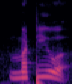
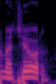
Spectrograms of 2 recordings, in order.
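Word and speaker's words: mature: मैच्योर नहीं है, मट यू अ, क्या होगा, मट यह में ऊ अ, क्या हो गया, मट्यू अ। और हम बोलते हैं इसे मैच्योर, परिपक्व होना, मट्यू अ।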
